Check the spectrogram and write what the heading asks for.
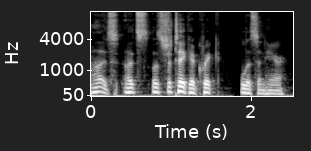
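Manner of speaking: usual speaking voice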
